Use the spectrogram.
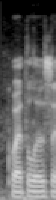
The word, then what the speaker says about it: Quthalos: Really, however you want, but Quthalos, I think, is how I say it. Quthalos. Yeah, it's not how it's spelled, but yeah.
